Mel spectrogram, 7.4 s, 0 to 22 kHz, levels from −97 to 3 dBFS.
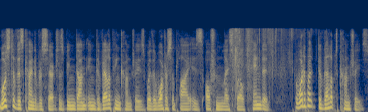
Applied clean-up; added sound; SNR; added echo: neural mask model RNNoise.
